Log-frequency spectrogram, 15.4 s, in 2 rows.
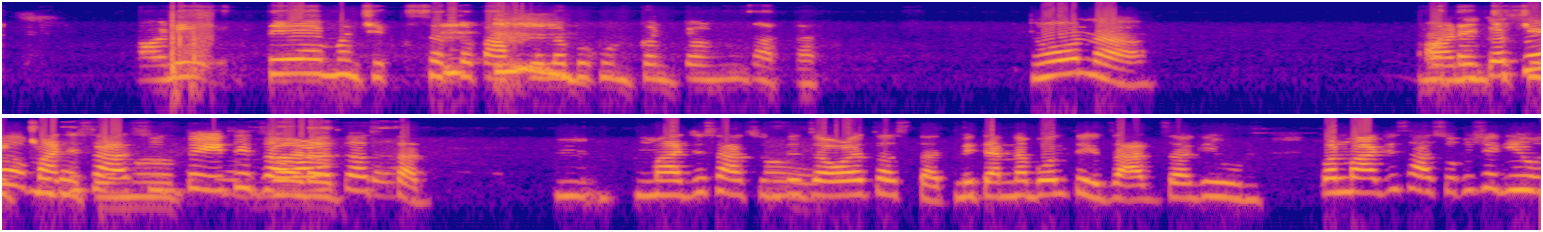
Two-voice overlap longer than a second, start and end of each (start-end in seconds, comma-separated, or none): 7.2-9.6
